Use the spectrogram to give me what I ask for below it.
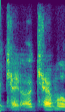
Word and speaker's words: Kamala: But to me, it's just like you gotta find like the Westmores, or like I would consider Kamala one of them. Um, I'm gonna need you to pronounce her name right.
